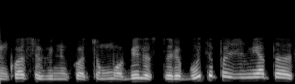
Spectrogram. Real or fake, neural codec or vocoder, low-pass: fake; codec, 24 kHz, 3.1 kbps, DualCodec; 3.6 kHz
